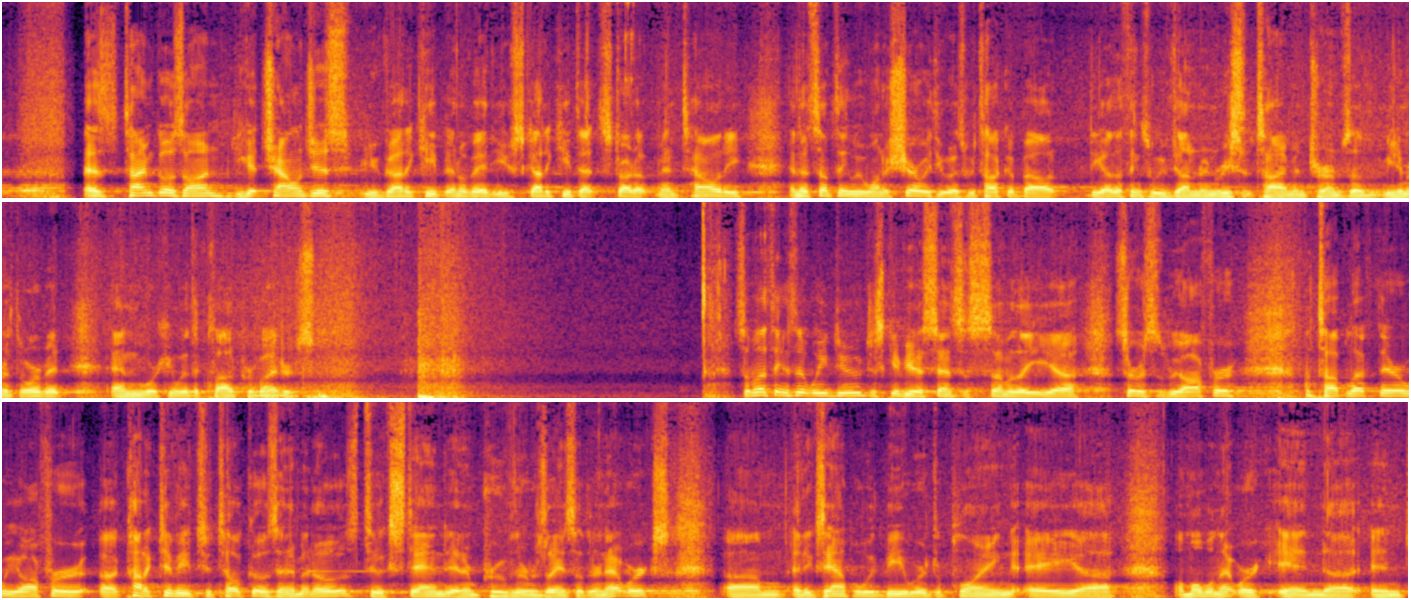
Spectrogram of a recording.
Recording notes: This weeks podcast is a live recording from the Canadian Space Summit.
